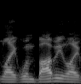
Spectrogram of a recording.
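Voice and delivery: usual speaking voice

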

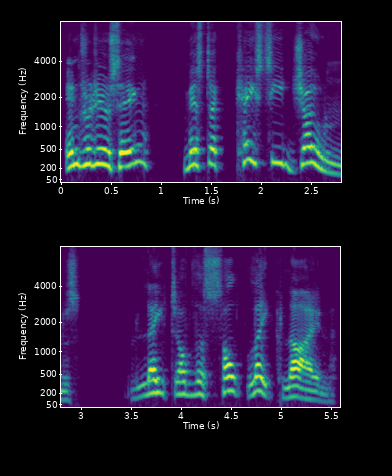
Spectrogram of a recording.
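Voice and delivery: loud, high showman's introduction, easing off; official announcer. A narrator's reading. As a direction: announce the guest grandly to the room. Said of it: "in his role of official announcer".

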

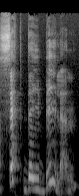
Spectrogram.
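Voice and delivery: loud, slow, forceful imitation; retold shouted order. Stranger insisting she get in his car, loud slow order. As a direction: stretch the order out slowly and loudly. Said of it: "för att du skriker på mig".

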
